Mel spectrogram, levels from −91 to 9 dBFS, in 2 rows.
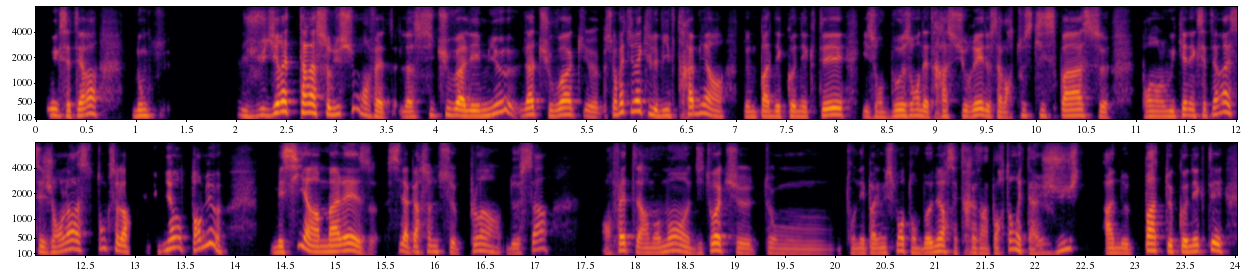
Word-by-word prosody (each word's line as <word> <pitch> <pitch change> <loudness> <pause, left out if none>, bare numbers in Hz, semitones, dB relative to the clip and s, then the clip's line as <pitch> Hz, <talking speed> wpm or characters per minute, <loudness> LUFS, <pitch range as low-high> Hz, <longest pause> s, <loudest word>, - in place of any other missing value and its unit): et 165 - +2
cetera. 160 +7 +2 0.3
Donc 150 +1 0
t - - -25 0.7
je 140 -1 -6
lui 165 - -2
dirais: 250 +9 +8
«Tu - - +5
as - - +6
la 225 - +9
solution 195 - -1
en - - -1
fait. 130 -4 -1
Là 130 -1 -1
si 140 +5 -8
tu 170 - -4
veux 165 - +8
aller 140 -1 +6
mieux, 210 - -1
là 180 +3 +5
tu 180 -4 -7
vois 175 +4 +5
que» 145 -7 -6
parce - - -13
qu'en - - 0
fait 240 +1 +2
il - - -1
y - - +1
en - - +9
a - - +2
qui 200 - -6
le - - +4
vivent 150 +1 -3
très 190 +4 +2
bien, 200 -2 0
hein, 135 - -4 0.2
de 130 - -4
ne 130 - -7
pas 135 -1 +1
déconnecter. 135 +6 +2
Ils 130 -2 -7
ont 125 - -6
besoin 150 +5 0
d'être 130 -2 0
rassurés, 140 +3 0
de - - +1
savoir 130 -2 -5
tout 155 - -9
ce 150 - -5
qui 150 - -6
se 140 - -5
passe, 155 -1 +2
heu, 125 - -2 0.3
pendant 135 0 -3
le 130 - -4
week-end 135 +5 0
et 150 - -2
cetera 180 - -1
et 230 - +1
ces 150 - -3
gens 140 +3 -2
là 215 +4 +3
s 205 - -8
tant 235 0 -7
que - - -18
ça 190 - 0
leur 155 - +4
fait - - -34
du - - -12
bien, 250 +5 +2
tant - - +1
mieux! 355 +4 0 0.5
Mais 140 +2 0
s'il 140 0 +2
y - - +7
a - - +7
un 145 - +4
malaise, 155 - +4
si - - -8
la - - +4
personne 150 -2 -3
se 150 -3 -5
plaint 160 +2 -5
de 115 +1 -8
ça, 205 - -6 0.5
en - - -11
fait 180 -2 +2
à 135 - +1
un 125 - -5
moment, 150 +4 -1
dis 120 0 -12
toi 185 +5 +5
que 130 -10 -6
ton 110 -3 -13
ton 120 - -12
épanouissement, 125 +8 -3
ton 120 - -7
bonheur, 130 +7 +1
c'est - - -8
très 125 -2 -7
important 120 - -5
et 170 - 0
tu - - -9
as 105 - -7
juste 150 - -6 0.2
à 125 - +1
ne 120 -1 -4
pas 180 +10 +4
te 180 -2 -2
connecter. 160 +4 +2
150 Hz, 275 wpm, -23 LUFS, 130-175 Hz, 0.7 s, la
